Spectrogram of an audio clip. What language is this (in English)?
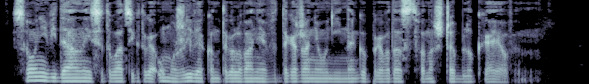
Polish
